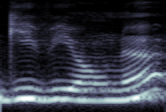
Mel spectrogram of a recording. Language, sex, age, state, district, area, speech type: Bodo, female, 18-30, Assam, Baksa, rural, spontaneous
